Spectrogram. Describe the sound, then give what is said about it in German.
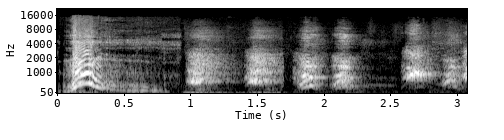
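A dog lets out a long, wavering yelp, then fires off a quick run of about six sharp barks, fairly loud, with no one talking. “Tatsächlich, was sagen denn eigentlich die Hundel selbst?”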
